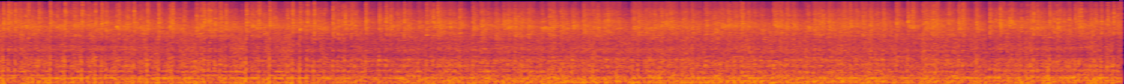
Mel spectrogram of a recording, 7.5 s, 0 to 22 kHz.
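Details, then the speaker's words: Twin-turbo big-block V8 pro mod drag car on methanol, after swapping injector sets. A loud, lumpy, stumbling idle, acting rich, with one cylinder dead. Misfire from injectors plugged by methanol left in them for 2 years. "yeah one of them's not running at all so after all this work and you know unfortunately we have a bunch of injectors that are plugged plugged up from sitting with methanol in them for 2 years so they're not terribly happy"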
